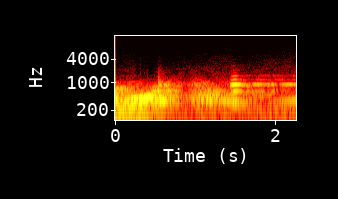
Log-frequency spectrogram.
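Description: Synthesizer holding a loud, steady note that slides upward in pitch about half a second in and fades away, followed by a shorter, higher note about one and a half seconds in.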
